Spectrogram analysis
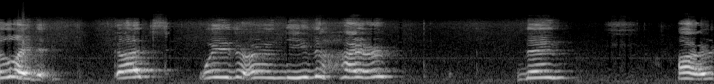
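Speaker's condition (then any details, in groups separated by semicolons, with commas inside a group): Quadriplegic cerebral palsy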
